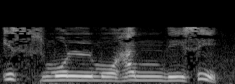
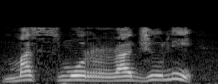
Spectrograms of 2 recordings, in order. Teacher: I am pronouncing the Hamza of Ismun because nothing is written before it. · Shown in: first take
